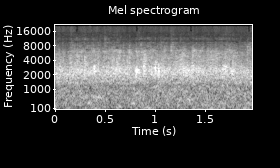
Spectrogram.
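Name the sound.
heavy rain falling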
